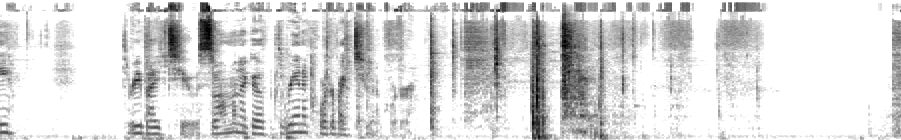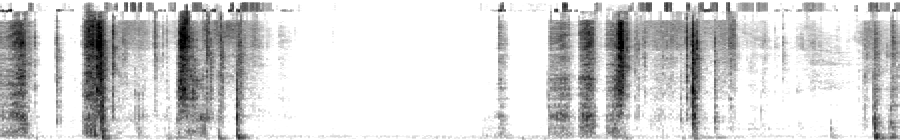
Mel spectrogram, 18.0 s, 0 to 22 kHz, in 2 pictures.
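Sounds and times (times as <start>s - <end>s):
paper being cut with scraping: 14.5s - 16.0s.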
